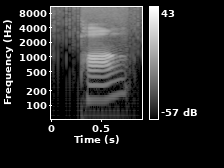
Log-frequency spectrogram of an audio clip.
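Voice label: "pang" second tone, Chinese; Chinese Surnames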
